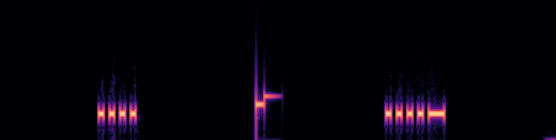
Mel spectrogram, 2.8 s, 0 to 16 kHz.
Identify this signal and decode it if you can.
Morse code, heard as a keyed tone, about 44 wpm, 700 Hz. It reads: H 4
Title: Single Letter-Number - Rapid-Fire 45wpm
